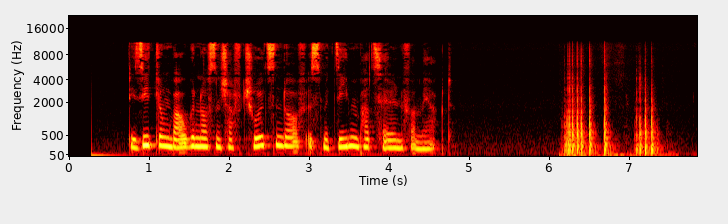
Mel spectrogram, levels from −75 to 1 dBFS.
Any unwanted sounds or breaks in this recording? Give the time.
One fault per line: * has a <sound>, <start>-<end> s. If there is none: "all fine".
* has a squeak, 6.1-7.6 s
